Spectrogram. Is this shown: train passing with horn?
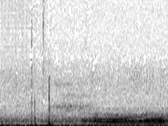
yes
